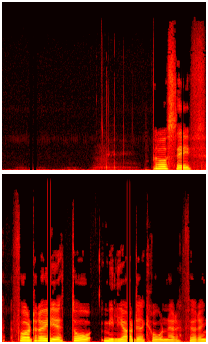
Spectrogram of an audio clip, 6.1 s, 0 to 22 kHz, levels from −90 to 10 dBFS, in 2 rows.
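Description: Damaged compressed frames were rejected by the decoder and replaced with silence: corrupt frame muted. The speech drops abruptly into dead gaps at 0.41–0.53 s, 2.70–2.75 s, 3.74–3.80 s and 4.94–5.05 s, with timing intact.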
